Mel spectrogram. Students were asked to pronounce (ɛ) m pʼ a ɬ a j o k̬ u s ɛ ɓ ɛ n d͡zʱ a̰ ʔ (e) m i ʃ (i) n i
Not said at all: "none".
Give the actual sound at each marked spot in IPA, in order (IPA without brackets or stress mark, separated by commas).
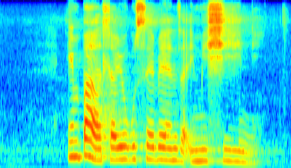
i, i, iː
